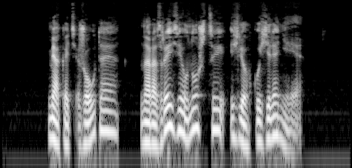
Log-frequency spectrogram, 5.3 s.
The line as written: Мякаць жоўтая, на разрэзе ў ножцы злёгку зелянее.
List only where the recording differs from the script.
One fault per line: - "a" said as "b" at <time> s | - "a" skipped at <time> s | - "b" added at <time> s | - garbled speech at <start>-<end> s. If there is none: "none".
none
